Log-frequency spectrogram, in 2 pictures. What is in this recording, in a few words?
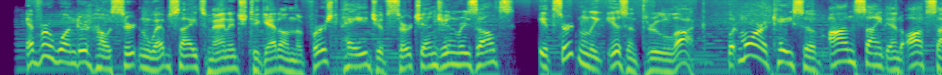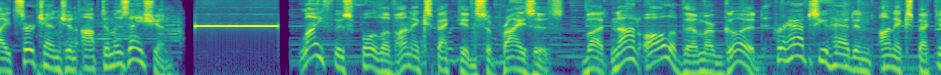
Male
